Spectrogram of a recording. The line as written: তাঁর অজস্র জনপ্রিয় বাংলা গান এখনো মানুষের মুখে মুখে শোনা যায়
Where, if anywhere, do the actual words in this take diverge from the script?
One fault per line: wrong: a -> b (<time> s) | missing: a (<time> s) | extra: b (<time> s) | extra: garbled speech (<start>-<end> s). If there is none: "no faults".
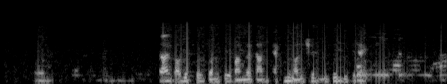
missing: শোনা (3.6 s)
